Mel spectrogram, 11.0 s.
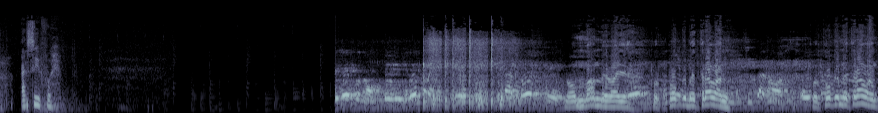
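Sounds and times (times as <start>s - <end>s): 
speech: 0.3s - 0.9s, 4.8s - 10.9s
burst of gunfire hitting a pickup truck: 5.2s - 6.7s.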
